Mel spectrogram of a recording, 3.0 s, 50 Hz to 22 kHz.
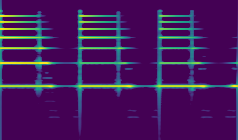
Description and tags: Generate a pluck sound with a 96 MIDI pitch. Add an echo and then a wahwah effect at the last part of each echoes.
echo, pluck, wahwah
